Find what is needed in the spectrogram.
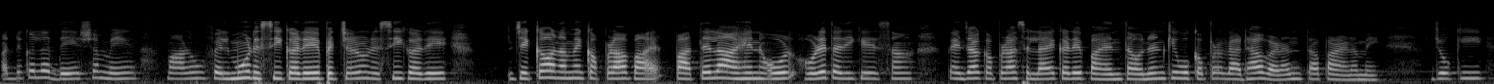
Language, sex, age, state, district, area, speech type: Sindhi, female, 18-30, Maharashtra, Thane, urban, spontaneous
